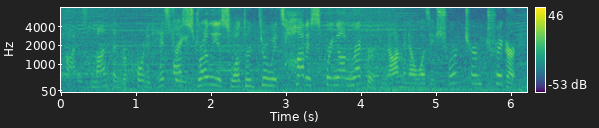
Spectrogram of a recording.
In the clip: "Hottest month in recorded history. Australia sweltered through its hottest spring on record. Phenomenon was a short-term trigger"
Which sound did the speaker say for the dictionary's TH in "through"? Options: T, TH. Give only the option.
TH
